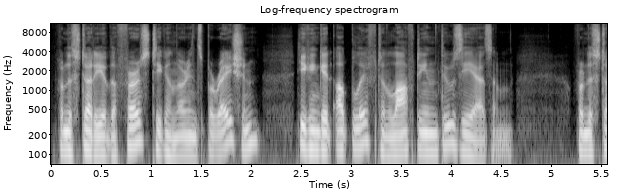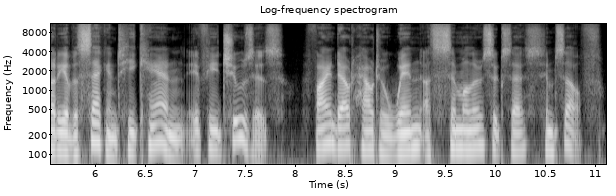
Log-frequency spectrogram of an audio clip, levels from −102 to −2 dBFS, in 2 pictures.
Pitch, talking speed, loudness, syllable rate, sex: 110 Hz, 200 wpm, -20 LUFS, 5.3 syllables/s, male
